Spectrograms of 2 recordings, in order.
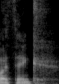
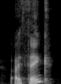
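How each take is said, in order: First: Said in the usual way. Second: "I think?" said with a rising, unsure question tune. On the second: Shown as a demonstration. Reading the letter aloud, "I think?" as a question. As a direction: end "think" on a lifted, doubtful rise. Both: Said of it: "So many I thinks".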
